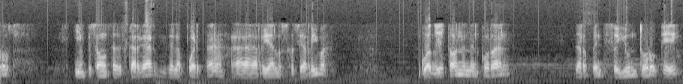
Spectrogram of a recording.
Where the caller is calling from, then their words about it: San Miguel de Allende, Guanajuato, Mexico; De aquí, San Miguel de Allende.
